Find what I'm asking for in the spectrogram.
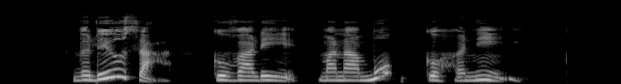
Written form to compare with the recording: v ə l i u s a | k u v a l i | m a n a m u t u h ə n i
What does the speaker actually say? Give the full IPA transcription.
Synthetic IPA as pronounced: v ə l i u s a | k u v a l i | m a n a m u k u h ə n i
